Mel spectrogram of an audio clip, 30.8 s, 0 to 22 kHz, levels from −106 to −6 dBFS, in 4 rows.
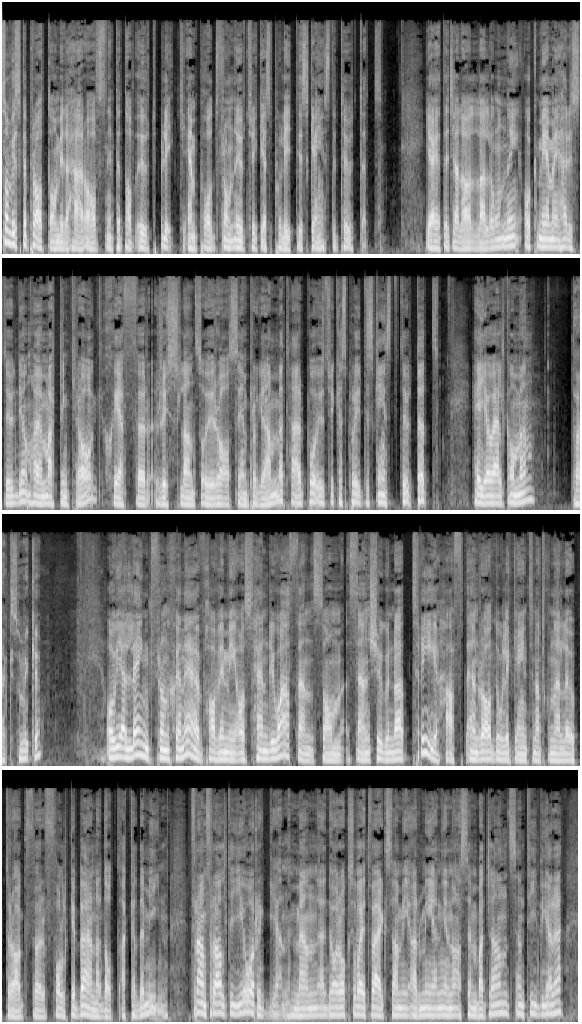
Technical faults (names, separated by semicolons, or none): none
